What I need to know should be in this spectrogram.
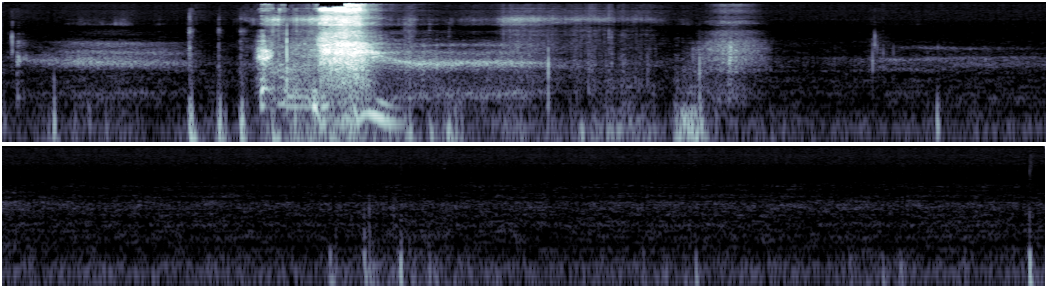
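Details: Sneeze while sick with a cold, possibly induced: one loud sneeze with a sharp intake and explosive burst, then a smaller second burst and quiet breathing.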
